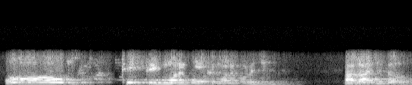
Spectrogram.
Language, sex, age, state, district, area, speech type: Bengali, male, 18-30, West Bengal, Purulia, urban, conversation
